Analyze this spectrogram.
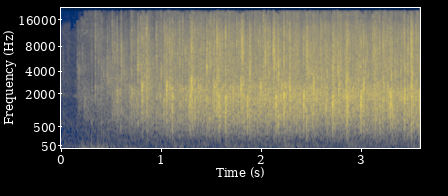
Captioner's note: audience applause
